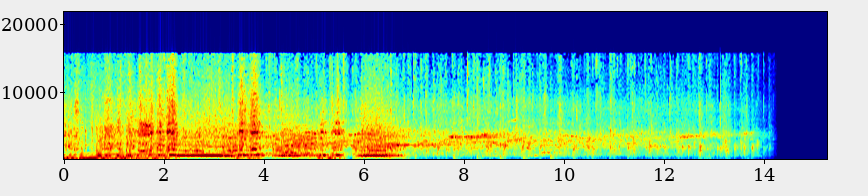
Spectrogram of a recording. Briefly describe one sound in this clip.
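A crowd of adults chatter and cheer nearby.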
